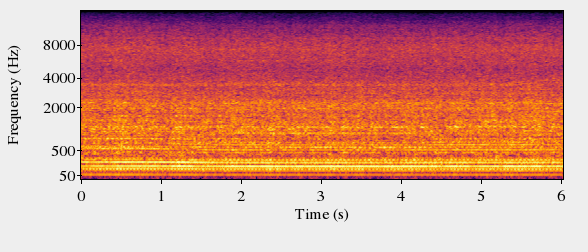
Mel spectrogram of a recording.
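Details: Freshly rebuilt CJ5 snowblower Jeep F-head four-cylinder, original cam, held at fast idle for break-in: steady even run with no knocks, ticks or misses; normal running, only a small coolant leak at the block drain cock noted.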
